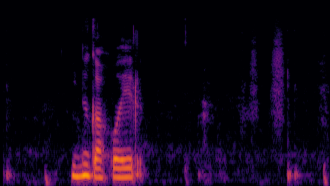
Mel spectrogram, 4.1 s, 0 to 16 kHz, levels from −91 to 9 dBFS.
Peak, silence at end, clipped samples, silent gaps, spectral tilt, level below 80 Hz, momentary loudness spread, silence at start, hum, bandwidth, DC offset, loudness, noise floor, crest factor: -10 dBFS; 0.05 s; under 0.1%; none; -9 dB/octave; -60 dBFS; 26 LU; 0.55 s; none; 6.4 kHz; under 0.1%; -22 LUFS; -67 dBFS; 18 dB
